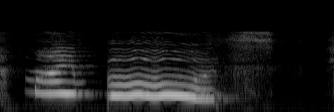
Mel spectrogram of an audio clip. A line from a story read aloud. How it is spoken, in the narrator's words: she wailed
